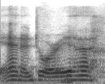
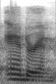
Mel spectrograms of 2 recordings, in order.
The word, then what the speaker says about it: Andoran: There are a few paces safer than the Anadoria Manor. Yeah, well then that will be great. I'm looking forward to it. Sorry, Andoran Manor. I've said it wrong, I think, a couple times.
